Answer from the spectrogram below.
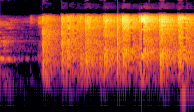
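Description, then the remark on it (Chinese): Audience applause at a live-streamed talk for HR professionals, welcoming the guest speaker, starts abruptly after a brief quiet moment, a dense, crackling wash of many hands clapping at once that stays fairly steady and loud to the end. “请大家掌声。”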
